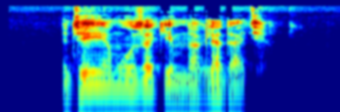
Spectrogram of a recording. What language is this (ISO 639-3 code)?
bel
